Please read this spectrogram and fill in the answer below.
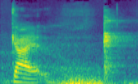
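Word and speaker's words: geil: word would be um G what what it's actually a ger expression it's spelled g e i l you spoke oh okay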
